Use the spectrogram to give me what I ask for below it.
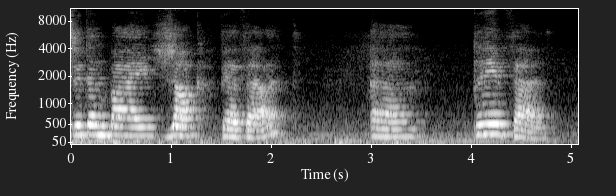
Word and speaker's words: Prévert: Prévert. If you speak it in English, then you're pronouncing the T. Then you will be saying Jack. Okay, so Jacques Prévert or Jacques Prévert.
